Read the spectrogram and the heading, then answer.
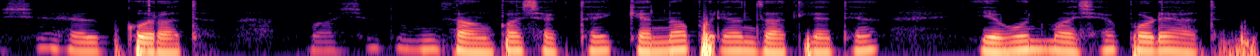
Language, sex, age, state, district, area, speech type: Goan Konkani, male, 18-30, Goa, Salcete, rural, spontaneous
